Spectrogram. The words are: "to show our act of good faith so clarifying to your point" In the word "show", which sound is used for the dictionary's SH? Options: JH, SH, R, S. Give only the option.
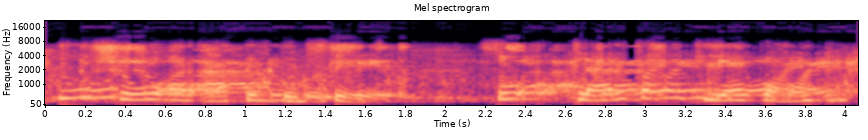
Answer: SH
